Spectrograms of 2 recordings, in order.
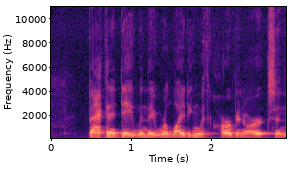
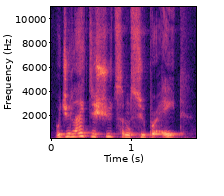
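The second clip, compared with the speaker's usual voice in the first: higher-pitched take on an English director; 7 semitones higher than usual. Retold or imitated. English director offering the cameraman Super eight, lightly imitated English voice. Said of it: "he's an English guy".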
